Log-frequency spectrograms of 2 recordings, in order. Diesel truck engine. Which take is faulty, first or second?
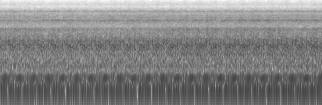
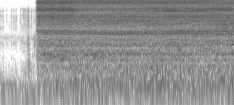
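second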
